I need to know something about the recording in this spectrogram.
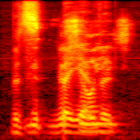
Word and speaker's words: Vasilis: But this is actually Vasilis. I think that's how you're supposed to pronounce it, actually. Vasilis.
